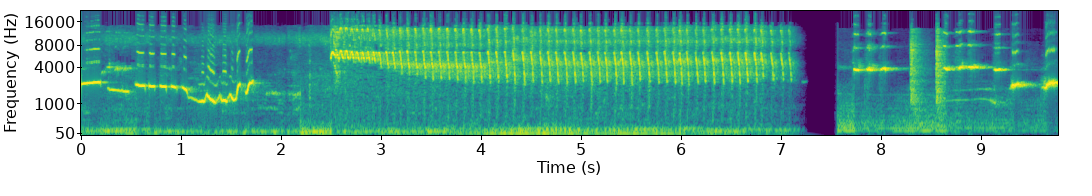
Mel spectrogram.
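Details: Training master of white-rumped shama (murai batu) pastol song for caged birds: wavering and descending whistles, then a loud, sustained, very fast high trill lasting several seconds, a short gap, and scattered sharp whistled notes.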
